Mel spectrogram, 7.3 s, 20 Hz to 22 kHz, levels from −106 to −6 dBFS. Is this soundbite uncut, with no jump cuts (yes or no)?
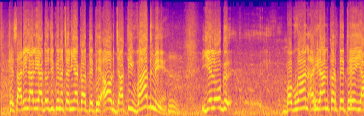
yes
